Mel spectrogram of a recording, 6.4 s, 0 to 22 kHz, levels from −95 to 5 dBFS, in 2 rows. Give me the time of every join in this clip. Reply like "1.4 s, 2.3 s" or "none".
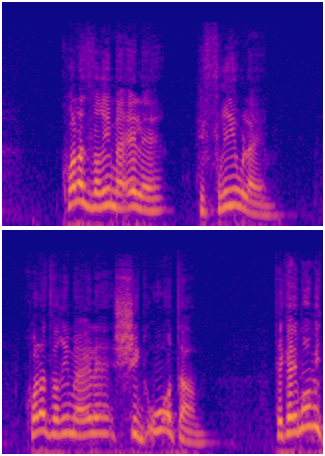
none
